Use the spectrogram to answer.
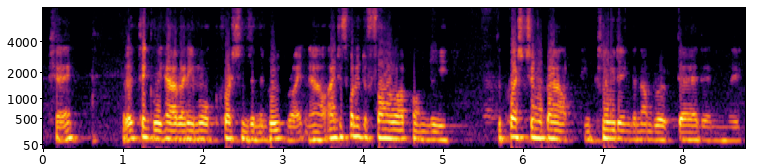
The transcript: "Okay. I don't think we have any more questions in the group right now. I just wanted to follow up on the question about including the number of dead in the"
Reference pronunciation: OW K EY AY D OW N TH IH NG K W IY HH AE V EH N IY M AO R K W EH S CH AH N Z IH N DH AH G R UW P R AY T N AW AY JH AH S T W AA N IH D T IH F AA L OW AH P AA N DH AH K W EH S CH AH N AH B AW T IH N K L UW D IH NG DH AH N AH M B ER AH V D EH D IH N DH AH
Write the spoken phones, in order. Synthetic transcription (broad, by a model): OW K EY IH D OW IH TH IH NG K W IY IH V EH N IY M AO R K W EH S CH N Z IH N DH AH G R UW P R AY T N AW AY JH AH S T W AA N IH D T IH F AA L OW AH P N DH AH K W EH S CH AH N AH B AW T IH N K L UW D IH NG DH AH N AH M B ER AH V D EH D IH N DH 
